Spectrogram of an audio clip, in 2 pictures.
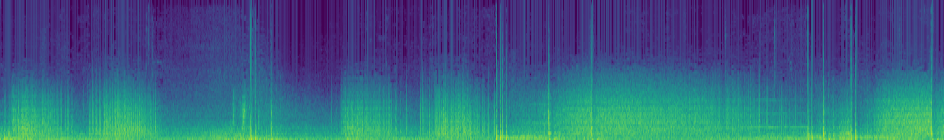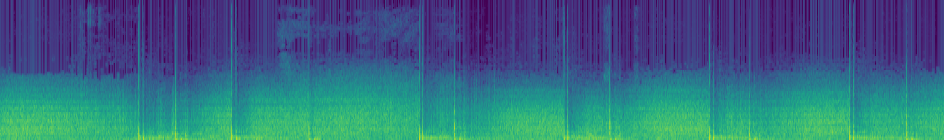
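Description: Aerial firework shells bursting in a fireworks display: a string of sharp bangs at irregular intervals, several close together in places, over a continuous hiss between them.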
